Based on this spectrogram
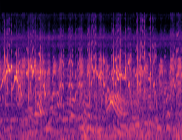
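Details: Sooty-headed bulbul used as a lure bird in a pikat duel against a rival bird. Dense, overlapping chirps and bubbly notes, busy and tangled throughout, with faint voices in the background.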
